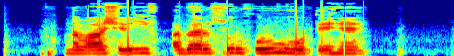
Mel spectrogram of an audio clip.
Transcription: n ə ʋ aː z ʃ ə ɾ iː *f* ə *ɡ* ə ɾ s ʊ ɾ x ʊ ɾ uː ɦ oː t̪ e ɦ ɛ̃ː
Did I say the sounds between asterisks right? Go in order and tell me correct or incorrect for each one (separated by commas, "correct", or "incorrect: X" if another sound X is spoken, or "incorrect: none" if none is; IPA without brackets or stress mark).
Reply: correct, correct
